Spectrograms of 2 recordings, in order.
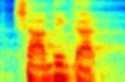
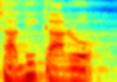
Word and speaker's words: স্বাধিকার: তাহলে কি বললাম, পদের শুরুতে যদি তোমার ব ফলা থাকে, একদম শুরুতে শব্দের শুরুতে যদি ব ফলা থাকে তাহলে সেই বটা উচ্চারণ হয় না। এটা কেমন দেখো, এখানে দেখো স্বাধিকার, এটা দেখো স্বাধিকার। তো স্বাধিকারে এখানে কি বললাম, যদি তোমার বটা থাকে তখন বটা প্রথম বটা কিন্তু আর উচ্চারণ হয় না।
